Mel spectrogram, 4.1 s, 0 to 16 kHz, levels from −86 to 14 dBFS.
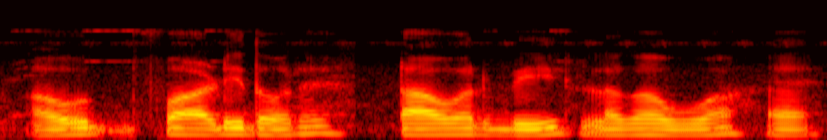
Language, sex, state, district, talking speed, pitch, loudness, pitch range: Hindi, male, Uttar Pradesh, Muzaffarnagar, 130 wpm, 110 Hz, -25 LUFS, 105-120 Hz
